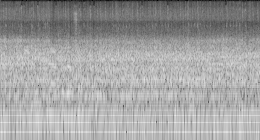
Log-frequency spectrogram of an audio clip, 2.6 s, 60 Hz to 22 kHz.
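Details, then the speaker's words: VAZ 2114 with radiator fan that had not worked, after new sensor and connector; fault traced to a wire: loud, steady airy whoosh over warm idle, no cutting in and out; fan now running properly. "Вентилятор жұмыс жасады. Причина мына проводтан."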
